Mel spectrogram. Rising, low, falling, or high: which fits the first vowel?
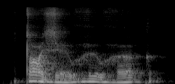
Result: falling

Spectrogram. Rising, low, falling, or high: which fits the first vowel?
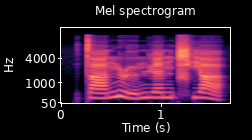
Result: rising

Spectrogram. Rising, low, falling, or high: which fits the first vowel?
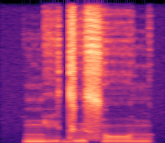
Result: low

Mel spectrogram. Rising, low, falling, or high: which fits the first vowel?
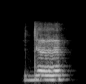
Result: high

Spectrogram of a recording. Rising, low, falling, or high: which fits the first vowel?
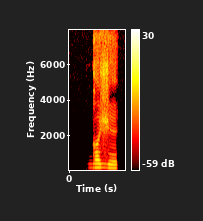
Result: high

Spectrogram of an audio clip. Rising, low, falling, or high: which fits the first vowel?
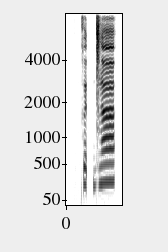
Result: low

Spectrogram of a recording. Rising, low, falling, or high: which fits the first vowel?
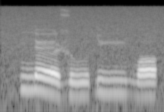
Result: falling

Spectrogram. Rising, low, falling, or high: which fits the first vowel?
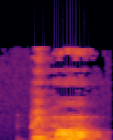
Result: low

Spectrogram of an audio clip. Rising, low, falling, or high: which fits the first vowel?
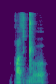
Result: rising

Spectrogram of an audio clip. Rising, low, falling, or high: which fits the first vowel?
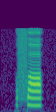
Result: high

